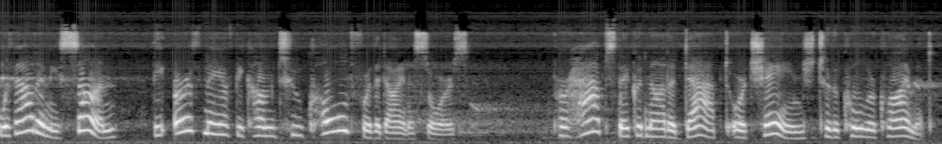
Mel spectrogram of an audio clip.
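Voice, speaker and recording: A woman narrating a children's educational book, reading in a clear, measured, explanatory way as if to young listeners. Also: fairly high pitch, very animated, a little mellow, rough recording. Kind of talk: scripted storybook narration.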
